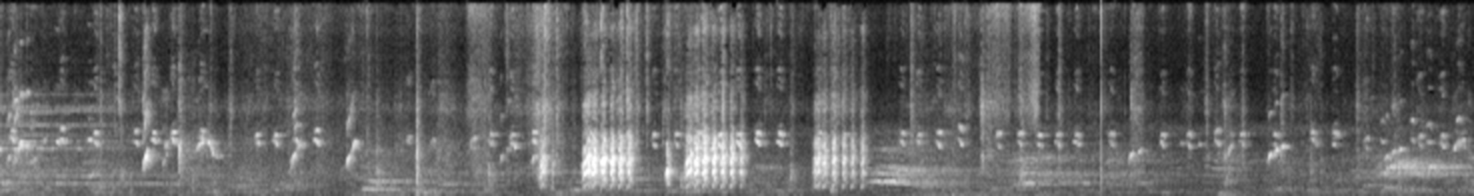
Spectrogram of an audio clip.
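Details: Bulbul in a cage singing to arouse a female for mating: soft scattered chirps, then a run of three loud grating bursts midway, followed by quieter chirping and high tinkling notes.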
